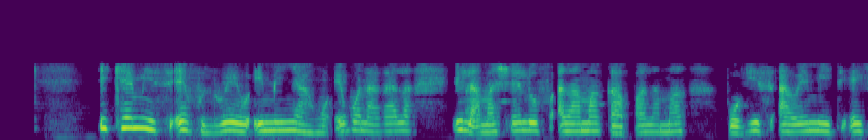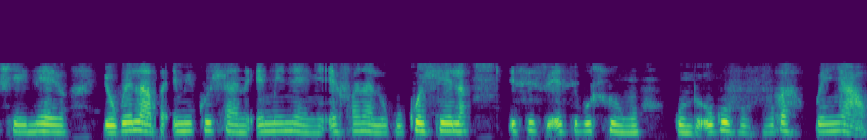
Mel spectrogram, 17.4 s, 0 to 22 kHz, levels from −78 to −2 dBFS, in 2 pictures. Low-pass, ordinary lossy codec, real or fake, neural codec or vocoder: 7.2 kHz; AAC, 16 kbps; real; none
